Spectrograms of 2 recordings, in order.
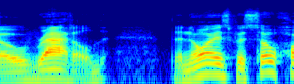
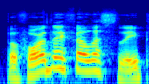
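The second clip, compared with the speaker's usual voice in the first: ordinary delivery, nothing marked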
